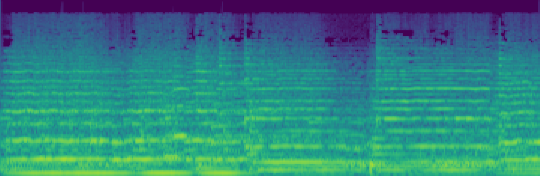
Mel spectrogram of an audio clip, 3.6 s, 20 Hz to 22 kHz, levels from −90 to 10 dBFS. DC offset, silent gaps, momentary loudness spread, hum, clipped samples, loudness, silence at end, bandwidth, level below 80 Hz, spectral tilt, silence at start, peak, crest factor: 0.3%; none; 4 LU; none; under 0.1%; -9 LUFS; 0 s; 12 kHz; -38 dBFS; -6 dB/octave; 0 s; 0 dBFS; 8 dB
